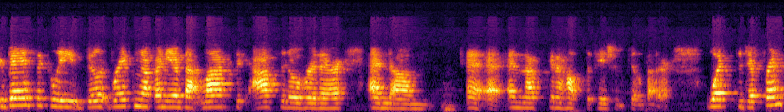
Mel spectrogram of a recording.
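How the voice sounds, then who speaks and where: Speaking at a medium pitch, a woman shows ordinary pitch variation but big swings in loudness. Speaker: dentist. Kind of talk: webinar lecture. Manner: fast; casual, many fillers.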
